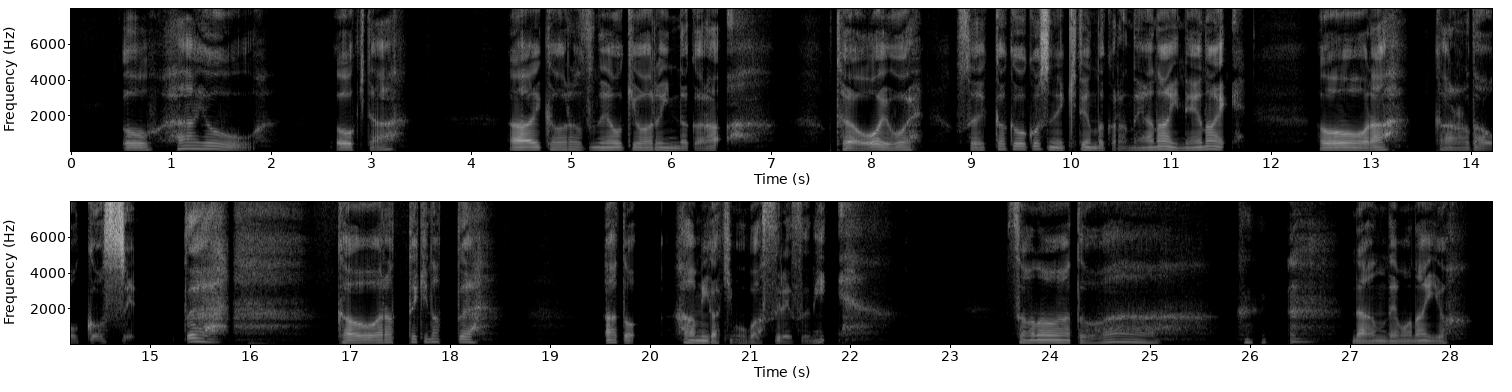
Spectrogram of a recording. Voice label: イケボ R; 右耳Ver

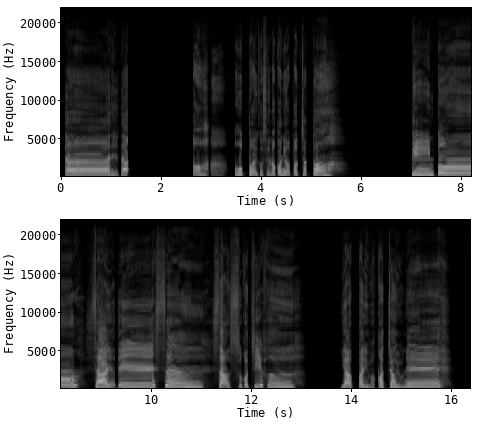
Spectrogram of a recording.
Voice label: だ～れだ?, ASMR

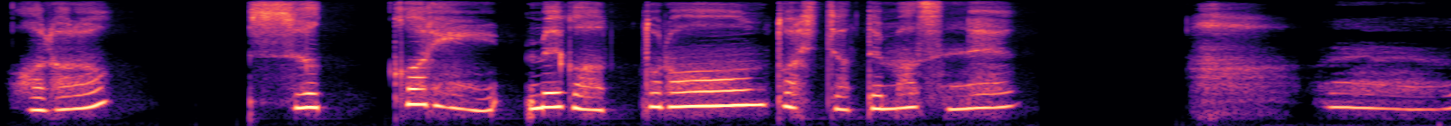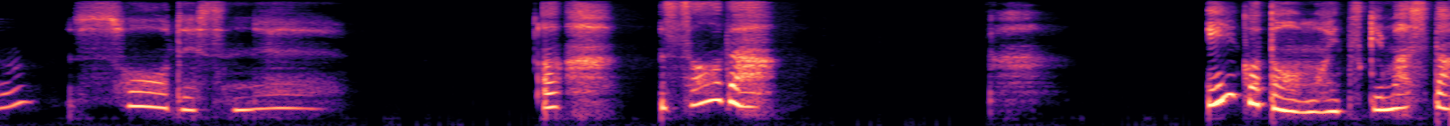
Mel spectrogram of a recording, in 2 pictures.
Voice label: 添い寝 雨音無し

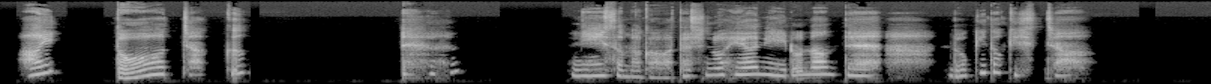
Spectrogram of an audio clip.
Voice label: 催眠誘導; 【催眠音声】兄さまと私のらぶらぶ耳舐め逆乳首責めえっち; ひぷのべあー

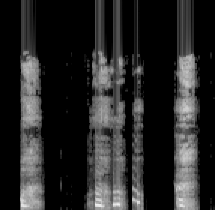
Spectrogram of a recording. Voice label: mob 女子 台詞

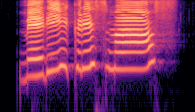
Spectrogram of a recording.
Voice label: メリークリスマ～ス, 恋人に甘える口調

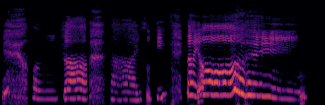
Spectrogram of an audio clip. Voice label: 満面の笑顔で; 余韻; お兄ちゃん大好きだよぉ; ループで楽しむ！シェフの気まぐれ抜き抜きコース

